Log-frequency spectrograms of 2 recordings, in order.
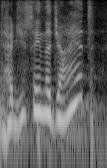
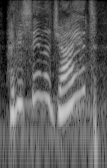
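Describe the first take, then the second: First: Said in the usual way. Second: Much higher, agitated repeat; agitated question. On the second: Acted. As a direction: ask it high, all worked up.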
